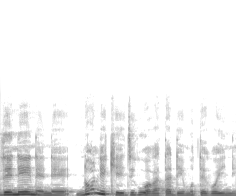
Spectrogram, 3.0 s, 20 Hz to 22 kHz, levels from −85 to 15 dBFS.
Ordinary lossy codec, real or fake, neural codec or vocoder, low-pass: none; real; none; none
